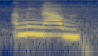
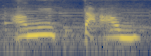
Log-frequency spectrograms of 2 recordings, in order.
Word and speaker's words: अमिताभ: मेरी बहन ना आपको पता क्या बोलती है अमीना बच्चन अमीना अमीना अमीना बच्चन बाबा अमीना बच्चन बाबा अमीना बच्चन बाबा क्योंकि उसको प्रोनाउंस एशन नहीं आता ना अमिताभ बन हां वो नहीं आता अभी वो थोड़ा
